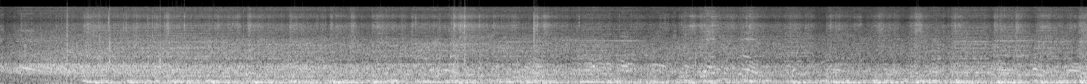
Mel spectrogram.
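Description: College marching band playing in a football stadium, its low brass coming in strongly about a second in and carrying a steady bass line, over crowd noise from the stands.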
